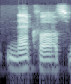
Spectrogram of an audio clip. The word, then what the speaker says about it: Neclaus: It is Neklos, which means Nestle's little one. – Oh. – But they spell it N-E-C-L-A-U-S.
